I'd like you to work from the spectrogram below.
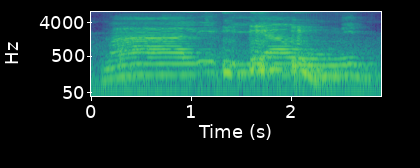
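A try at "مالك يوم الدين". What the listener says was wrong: Lebih nunnya tawasud sedikit. Maliki yaumiddin. Din.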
